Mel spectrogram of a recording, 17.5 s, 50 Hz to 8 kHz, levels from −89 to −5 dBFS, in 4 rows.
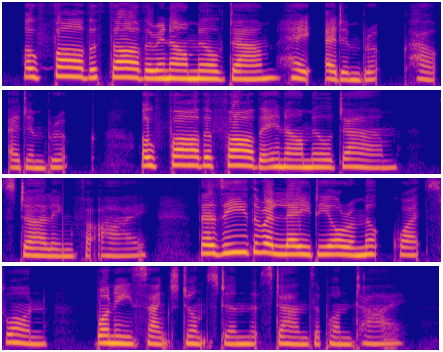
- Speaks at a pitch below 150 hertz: No, high, 225 Hz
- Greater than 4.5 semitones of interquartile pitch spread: No, average, 3.1 semitones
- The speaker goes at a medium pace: No, slow, 125 wpm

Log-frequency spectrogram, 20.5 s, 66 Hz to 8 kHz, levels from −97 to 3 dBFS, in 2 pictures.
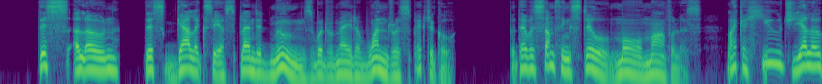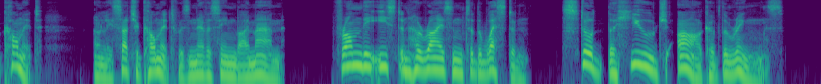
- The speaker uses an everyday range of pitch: No, wide, 6.9 semitones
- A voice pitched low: Yes, low, 130 Hz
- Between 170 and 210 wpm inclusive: No, average, 150 wpm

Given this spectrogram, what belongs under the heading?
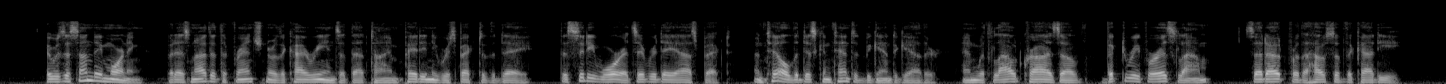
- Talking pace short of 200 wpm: No, fast, 205 wpm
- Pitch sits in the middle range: No, low, 110 Hz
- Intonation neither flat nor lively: Yes, average, 3.8 semitones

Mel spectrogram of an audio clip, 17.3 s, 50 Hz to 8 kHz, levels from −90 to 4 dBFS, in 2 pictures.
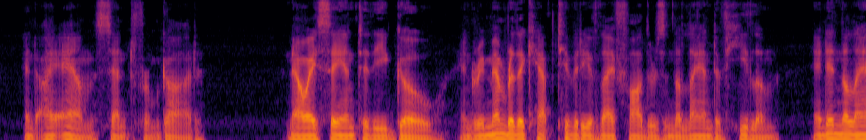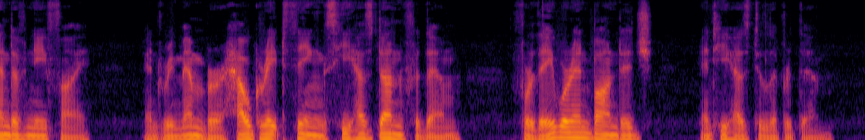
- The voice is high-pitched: No, very low, 80 Hz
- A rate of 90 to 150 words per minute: No, average, 175 wpm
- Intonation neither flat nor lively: Yes, average, 3.5 semitones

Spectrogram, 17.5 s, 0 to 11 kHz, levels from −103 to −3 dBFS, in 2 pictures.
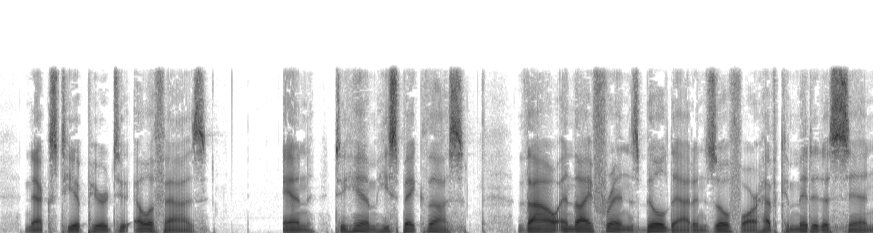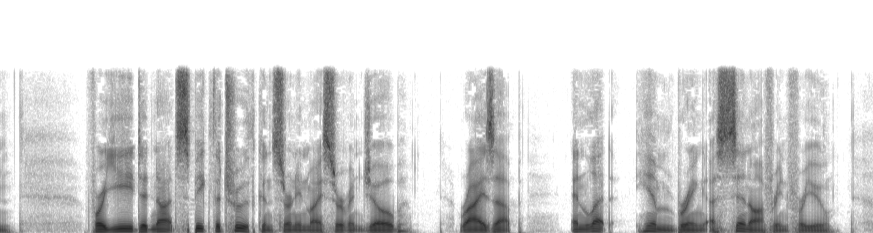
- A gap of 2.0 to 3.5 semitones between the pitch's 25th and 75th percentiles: No, average, 4.8 semitones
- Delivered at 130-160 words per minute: Yes, average, 150 wpm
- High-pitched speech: No, very low, 85 Hz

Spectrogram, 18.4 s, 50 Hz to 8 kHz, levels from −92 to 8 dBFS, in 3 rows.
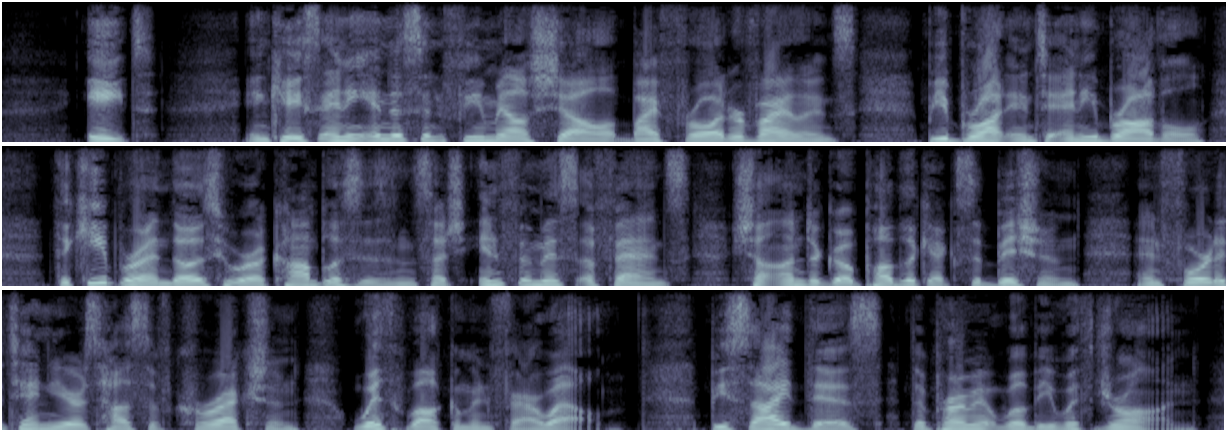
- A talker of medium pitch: Yes, medium, 145 Hz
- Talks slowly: No, average, 165 wpm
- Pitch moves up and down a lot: Yes, wide, 6.3 semitones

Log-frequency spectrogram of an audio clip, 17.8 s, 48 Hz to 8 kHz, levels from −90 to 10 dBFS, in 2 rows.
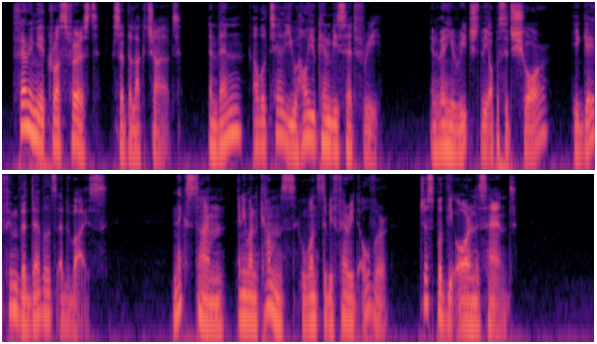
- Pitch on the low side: Yes, very low, 95 Hz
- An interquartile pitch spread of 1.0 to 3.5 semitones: No, average, 4.5 semitones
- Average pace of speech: Yes, average, 170 wpm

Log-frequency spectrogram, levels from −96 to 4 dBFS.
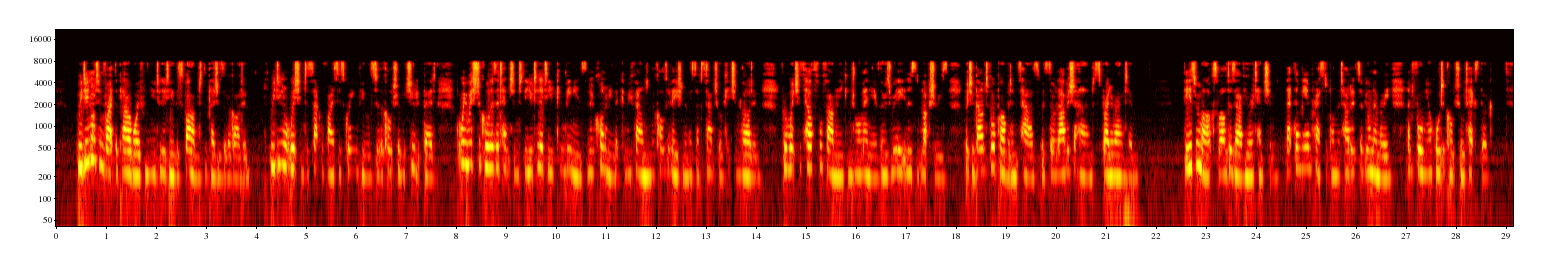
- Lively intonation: No, average, 3.1 semitones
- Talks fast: Yes, fast, 235 wpm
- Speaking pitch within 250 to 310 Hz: No, high, 215 Hz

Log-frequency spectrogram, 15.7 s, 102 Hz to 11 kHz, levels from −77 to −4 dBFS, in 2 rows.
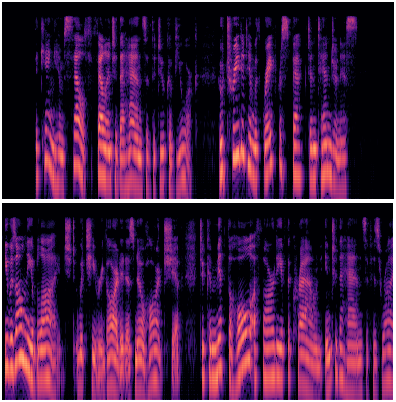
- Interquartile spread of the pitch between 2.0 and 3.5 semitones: No, average, 4.4 semitones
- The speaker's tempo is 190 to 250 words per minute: No, average, 170 wpm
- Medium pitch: Yes, medium, 170 Hz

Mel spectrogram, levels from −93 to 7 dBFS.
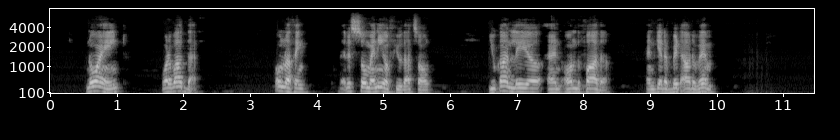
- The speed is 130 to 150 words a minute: No, average, 160 wpm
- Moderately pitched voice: No, low, 130 Hz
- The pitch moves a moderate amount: Yes, average, 3.5 semitones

